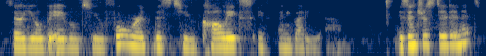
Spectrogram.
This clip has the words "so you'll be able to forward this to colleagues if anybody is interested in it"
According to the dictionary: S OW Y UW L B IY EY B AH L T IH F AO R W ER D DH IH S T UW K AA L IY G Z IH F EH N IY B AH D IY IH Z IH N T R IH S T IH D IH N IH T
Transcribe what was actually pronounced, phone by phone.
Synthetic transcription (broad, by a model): S OW Y UW L B IY EY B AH L T IH F AO R W ER D DH IH S T UW K AA L IY G Z IH F EH N IY B AH D IY IH Z IH N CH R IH S T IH D IH N IH T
